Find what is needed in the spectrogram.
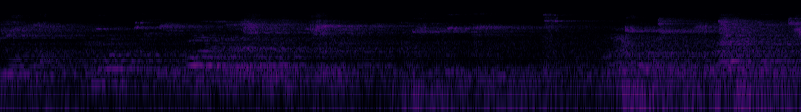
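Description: Basketball being dribbled on a wooden gym floor during play, with the echo of a large sports hall and faint voices in the background.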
